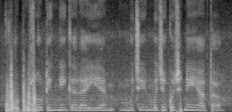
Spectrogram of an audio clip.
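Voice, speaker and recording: A woman's voice: on the high side, level tone, moderate pace, very noisy, natural voice. A woman voicing a nervous, shy young woman who stammers and hesitates.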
